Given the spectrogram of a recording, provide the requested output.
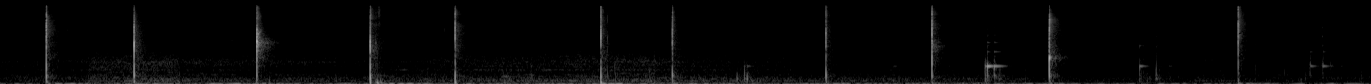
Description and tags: Foley used as sound effects for my audio drama, The Saga of the European King. Enjoy and credit to Tom McNally.
This is a succession of sounds of me snapping raw carrots by hand. They make a sickening crunching sound that can be useful for SFX of breakages and gore. The track needs some cleaning up as some traffic sounds are audible in the background.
